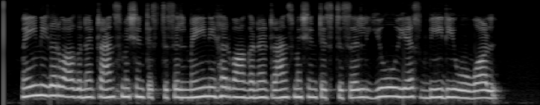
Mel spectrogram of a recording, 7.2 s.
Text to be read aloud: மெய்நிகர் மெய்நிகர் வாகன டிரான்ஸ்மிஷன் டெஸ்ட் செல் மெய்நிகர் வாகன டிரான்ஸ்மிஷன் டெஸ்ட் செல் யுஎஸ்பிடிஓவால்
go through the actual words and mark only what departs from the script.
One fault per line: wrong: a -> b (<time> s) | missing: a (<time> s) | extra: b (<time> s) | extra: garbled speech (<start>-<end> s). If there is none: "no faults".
missing: மெய்நிகர் (0.8 s)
